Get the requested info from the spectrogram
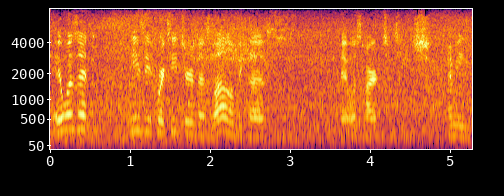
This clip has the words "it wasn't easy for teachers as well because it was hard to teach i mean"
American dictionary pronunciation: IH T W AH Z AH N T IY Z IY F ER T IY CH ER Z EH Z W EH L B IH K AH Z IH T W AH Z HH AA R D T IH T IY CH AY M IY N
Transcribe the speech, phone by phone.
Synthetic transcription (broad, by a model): IH T W AH Z AH N T IY Z IY F ER T IY CH ER Z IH Z W EH L B IH K AH Z IH T W AH Z HH AA R D T IH T IY CH AY M IY N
